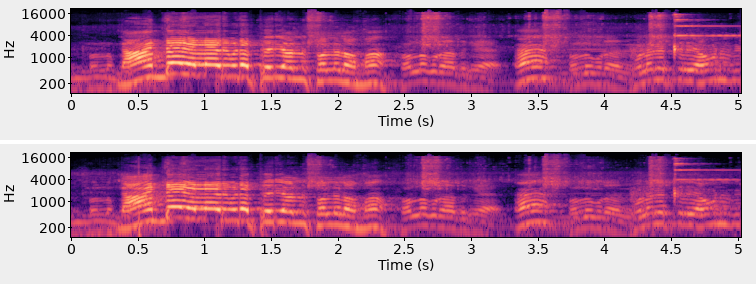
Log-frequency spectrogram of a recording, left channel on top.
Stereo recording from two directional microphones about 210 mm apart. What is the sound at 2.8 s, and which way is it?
Speech, 5° right (ahead or behind).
